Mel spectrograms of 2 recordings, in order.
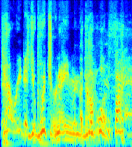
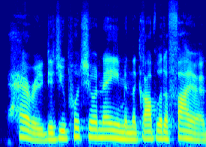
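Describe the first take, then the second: First: It is asked in an agitated voice. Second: It is asked in a calm voice.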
